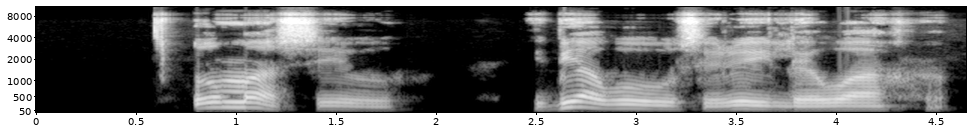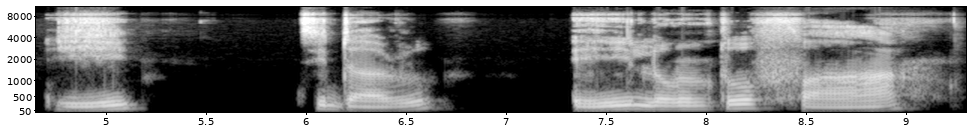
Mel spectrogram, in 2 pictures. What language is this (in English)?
Yoruba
